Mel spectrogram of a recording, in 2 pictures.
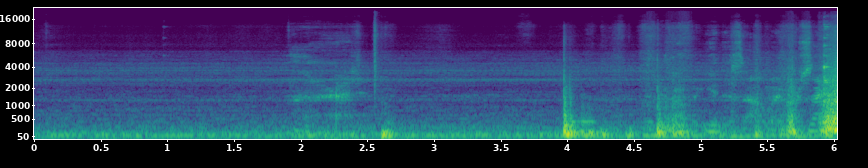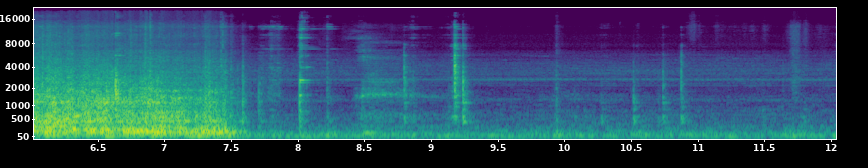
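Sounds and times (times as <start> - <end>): scraping rustling rush: 4.7 - 7.7.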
